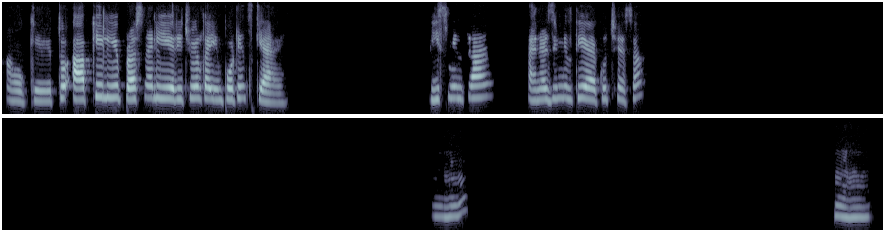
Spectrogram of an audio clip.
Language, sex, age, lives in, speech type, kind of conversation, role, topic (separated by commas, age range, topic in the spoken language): Hindi, female, 20-24, India, conversation, podcast, host, Subah uthte hi aap sabse pehle ghar ka kaunsa riwaaz follow karte ho?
